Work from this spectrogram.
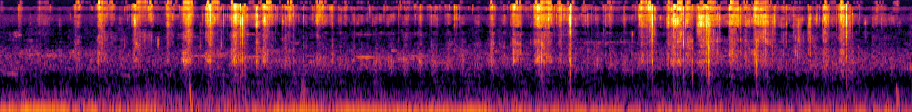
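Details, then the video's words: Rabbits eating an apple: a steady run of short, sharp crunching and biting clicks, irregular and close, over a constant low hum. "Rabbits 🐰 vs Apple 🍎 Conejos comiendo una manzana"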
